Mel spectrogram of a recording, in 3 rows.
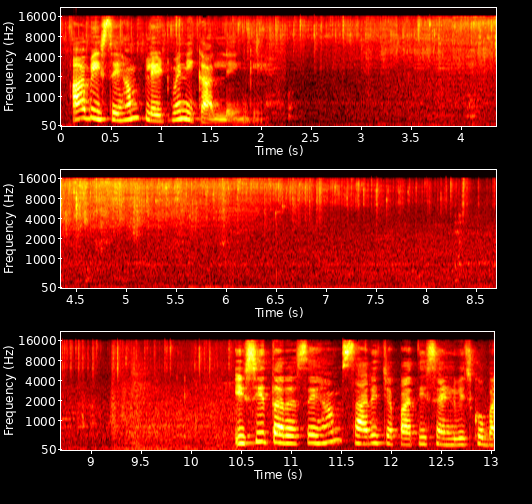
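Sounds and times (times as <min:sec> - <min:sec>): butter sizzling in a hot pan: 0:00.0 - 0:07.9.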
